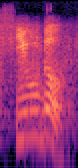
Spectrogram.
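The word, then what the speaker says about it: pseudo: Gaseous vacuole को एक और क्या कहते हैं, स्यूडो, पी लिखा हुआ है लेकिन ये इसको स्यूडो करें, पी साइलेंट है, स्यूडो वैक्यूल।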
